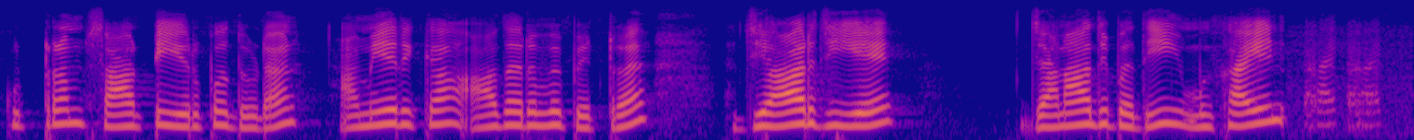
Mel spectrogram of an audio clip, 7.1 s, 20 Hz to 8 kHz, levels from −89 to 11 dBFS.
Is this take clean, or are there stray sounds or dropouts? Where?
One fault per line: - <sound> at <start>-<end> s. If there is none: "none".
- laugh at 6.5-6.9 s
